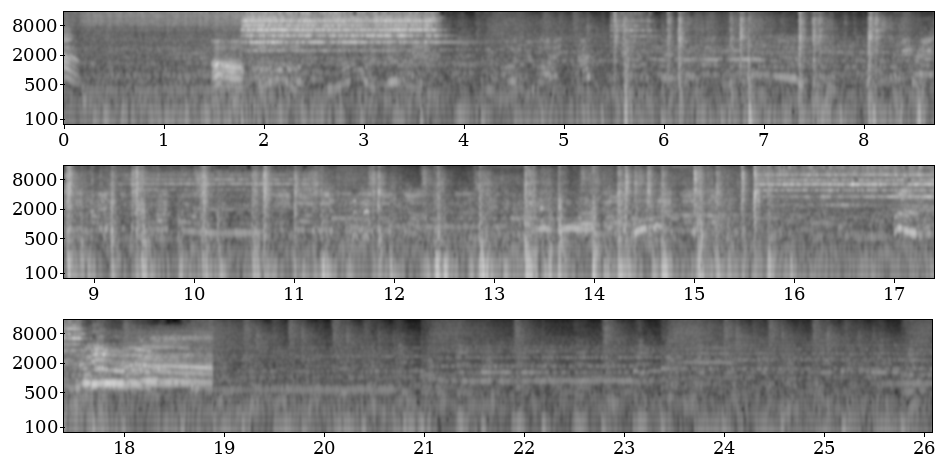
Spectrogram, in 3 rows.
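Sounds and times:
arcade game music: 0.0 - 26.0
voices: 1.4 - 18.9
mallets thudding on arcade machines: 5.5 - 16.9.

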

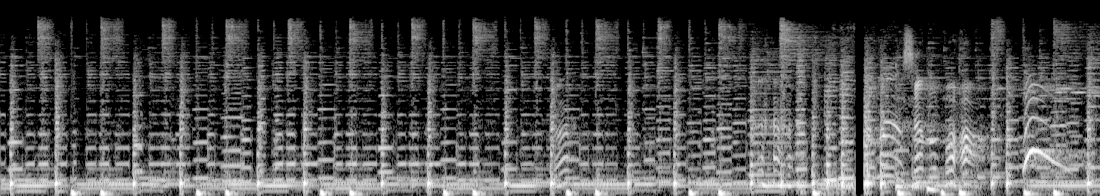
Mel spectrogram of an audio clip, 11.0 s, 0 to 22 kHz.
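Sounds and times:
accordion melody: 0.0 - 11.0
steady drum beat: 0.0 - 11.0.

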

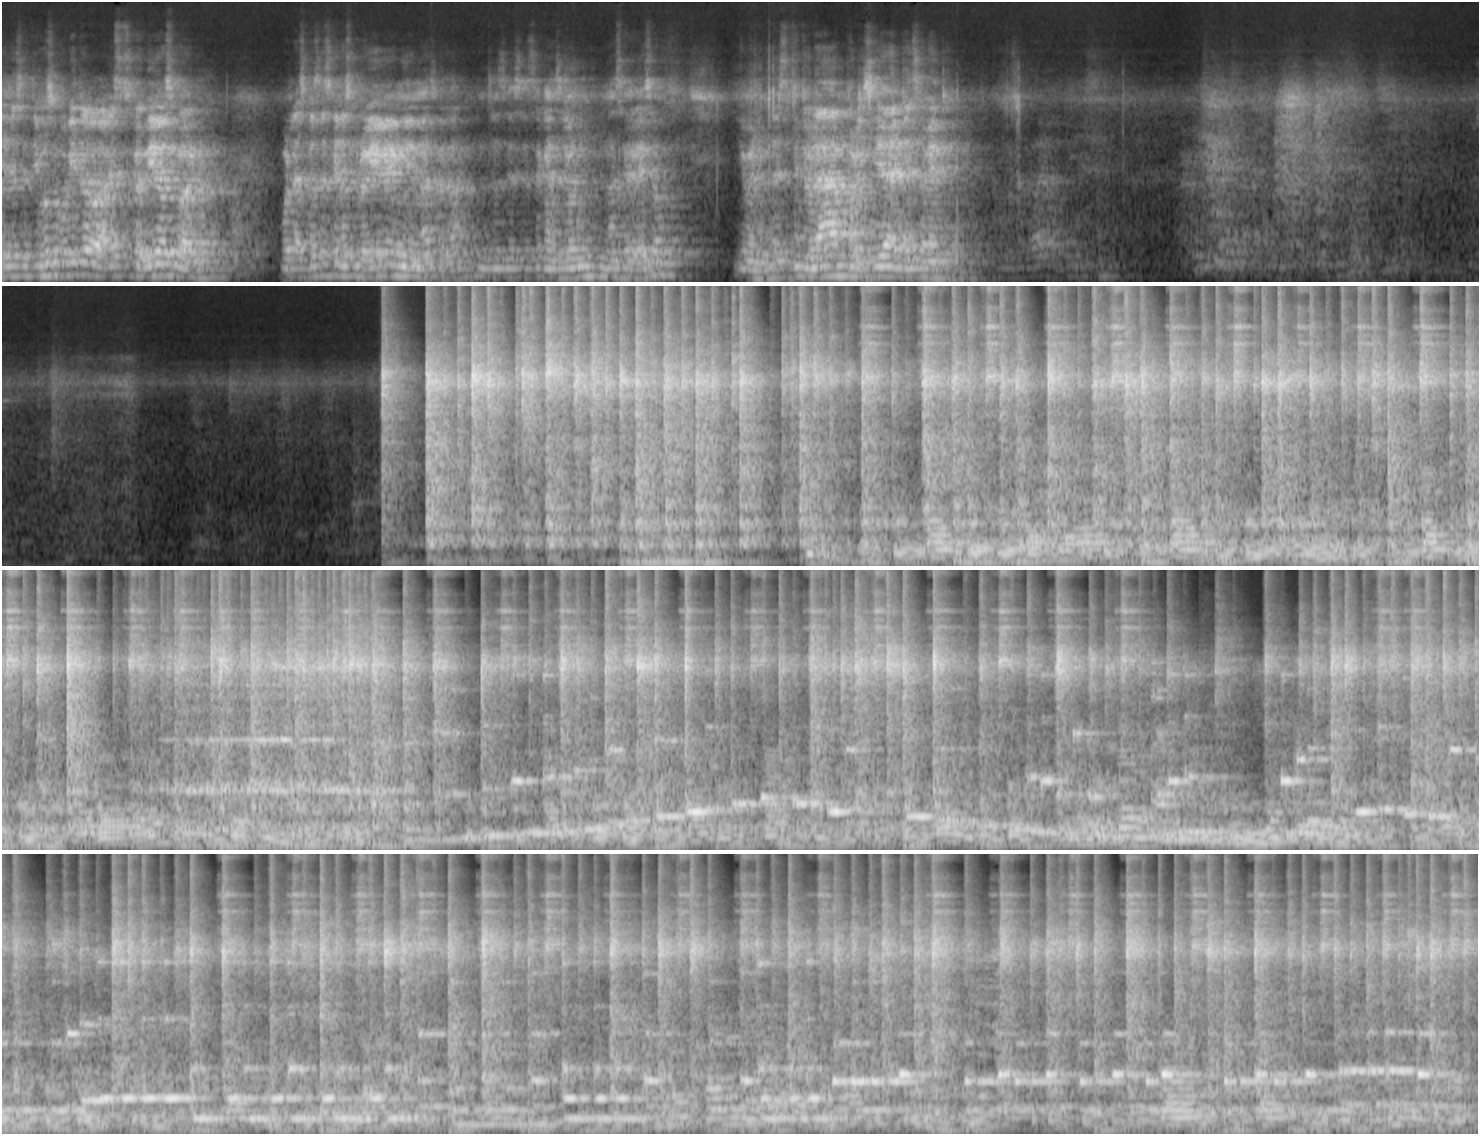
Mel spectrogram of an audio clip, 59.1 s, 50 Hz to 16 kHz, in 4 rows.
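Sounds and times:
cajon beat: 18.5 - 59.0
bass guitar: 22.8 - 59.0
marimba mallet runs: 30.8 - 59.0.

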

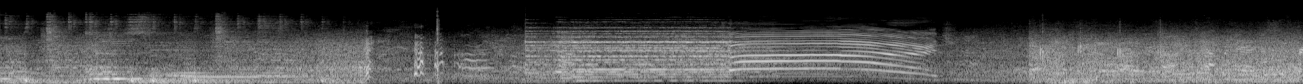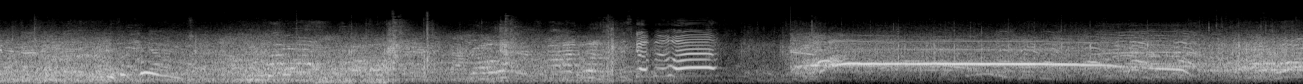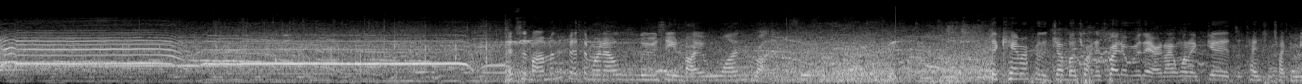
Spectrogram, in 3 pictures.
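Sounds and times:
stadium crowd chatter: 0.0 - 21.3, 22.3 - 39.0.

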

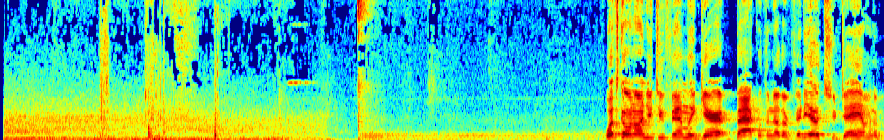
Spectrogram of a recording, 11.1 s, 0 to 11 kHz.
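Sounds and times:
wind rumbling on microphone: 0.1 - 4.5.

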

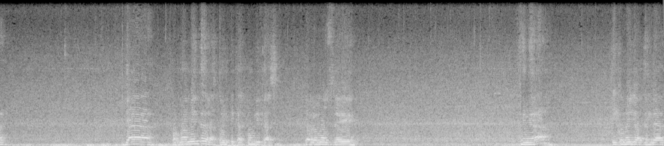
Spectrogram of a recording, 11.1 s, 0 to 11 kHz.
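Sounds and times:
low hum: 0.0 - 10.5
even hiss: 0.0 - 11.0.

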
